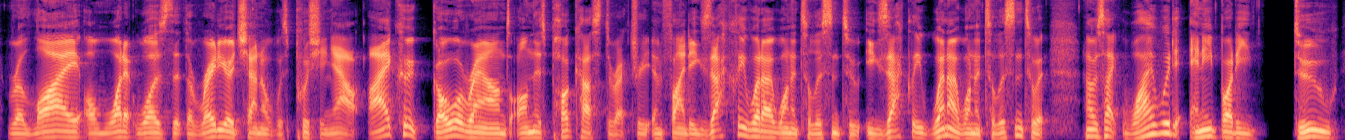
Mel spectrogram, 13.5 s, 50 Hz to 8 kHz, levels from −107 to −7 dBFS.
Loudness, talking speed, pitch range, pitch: -20 LUFS, 200 wpm, 100-120 Hz, 110 Hz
